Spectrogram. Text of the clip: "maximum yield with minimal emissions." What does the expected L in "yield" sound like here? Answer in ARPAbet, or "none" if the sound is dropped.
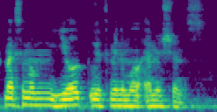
L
